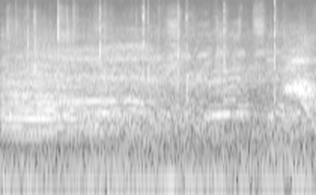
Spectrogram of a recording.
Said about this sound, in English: There goes that train. Guess what? It's hauling coal.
